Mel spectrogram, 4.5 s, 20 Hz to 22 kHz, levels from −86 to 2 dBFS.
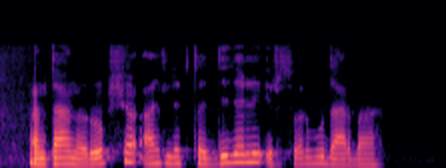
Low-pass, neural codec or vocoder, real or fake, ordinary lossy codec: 7.2 kHz; autoencoder, 48 kHz, 128 numbers a frame, DAC-VAE, trained on Japanese speech; fake; AAC, 48 kbps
